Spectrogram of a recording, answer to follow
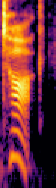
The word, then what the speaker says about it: talk: And let us not forget the silent L in walk and talk. We do not say wall K. We say walk.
